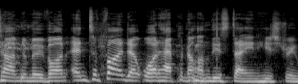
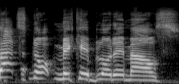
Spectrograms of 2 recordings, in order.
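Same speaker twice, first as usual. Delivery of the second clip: Liverpudlian Scouse accent, higher pitched; 6 semitones higher than usual. Discussing a show, the speaker tries their father's accent: liverpool accent.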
